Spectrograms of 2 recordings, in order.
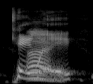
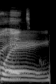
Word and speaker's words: Quaylon: That makes so much sense because his name is Quaylon Rogers. So I was fucking up his name the whole time. I was really butchering that shit. I was like, damn. I know that must have been like, you know. – Painful. – So, yeah, for the ears to hear. K-Way. But Quay.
